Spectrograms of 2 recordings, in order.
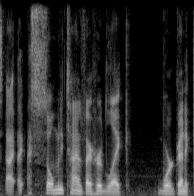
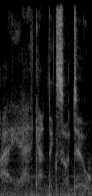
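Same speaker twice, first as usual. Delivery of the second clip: playful put-on whisper, quieter. Agreeing with another speaker about a retirement: whispering as a joke. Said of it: "we're whispering".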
